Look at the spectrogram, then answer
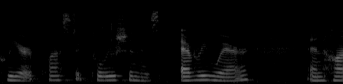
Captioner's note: speaking French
